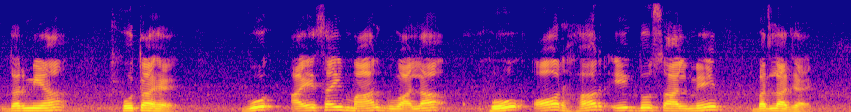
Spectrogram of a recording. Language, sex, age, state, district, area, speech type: Urdu, male, 45-60, Uttar Pradesh, Gautam Buddha Nagar, urban, spontaneous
